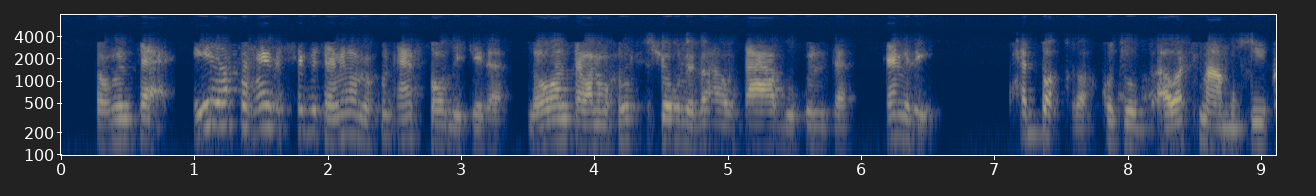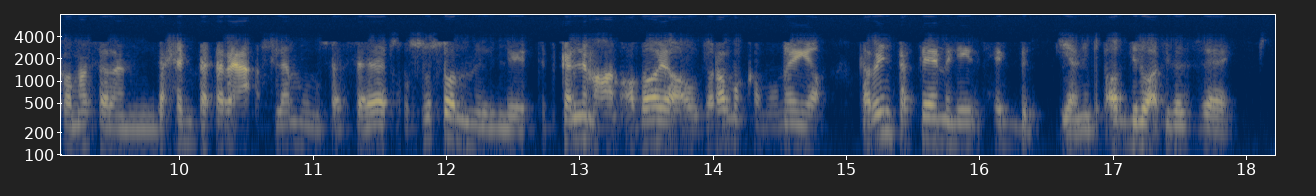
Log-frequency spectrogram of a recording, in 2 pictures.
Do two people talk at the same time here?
No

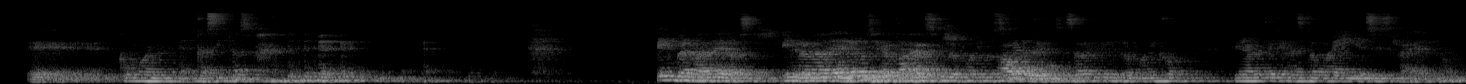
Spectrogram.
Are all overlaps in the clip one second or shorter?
No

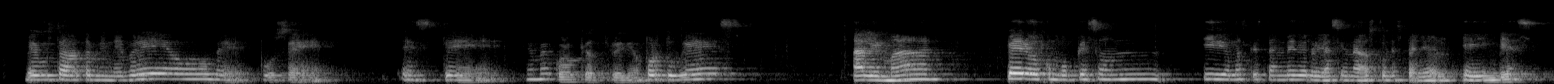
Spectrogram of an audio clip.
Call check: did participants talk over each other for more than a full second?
No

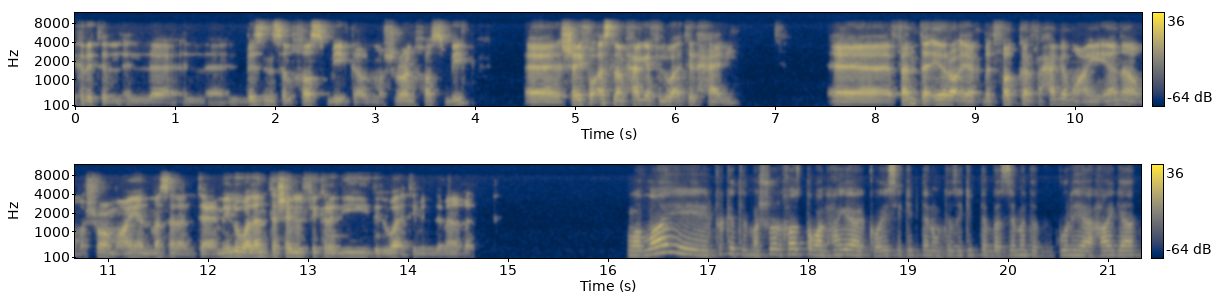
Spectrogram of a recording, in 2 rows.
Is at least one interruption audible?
No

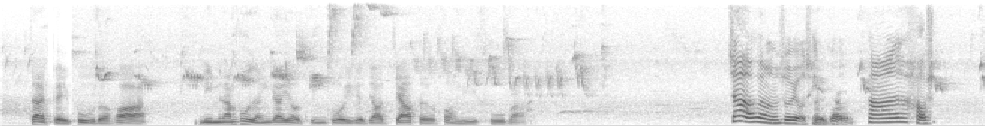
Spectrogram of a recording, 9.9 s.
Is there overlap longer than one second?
No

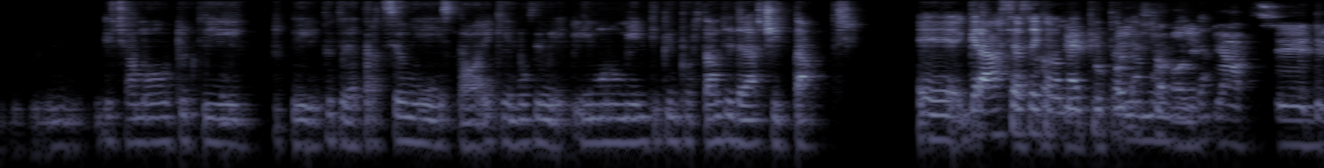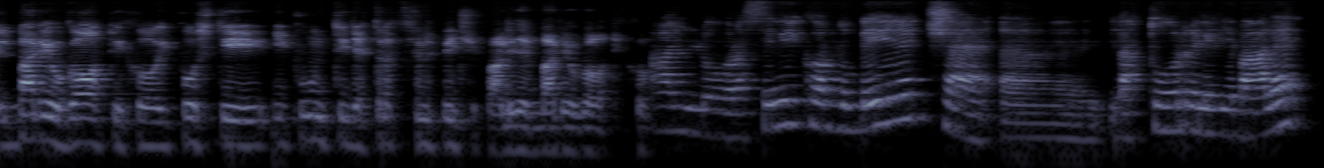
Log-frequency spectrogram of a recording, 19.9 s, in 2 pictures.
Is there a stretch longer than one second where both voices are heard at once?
Yes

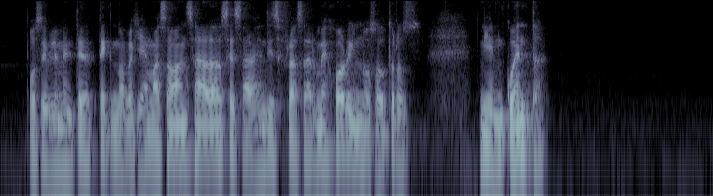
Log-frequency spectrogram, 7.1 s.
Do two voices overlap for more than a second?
No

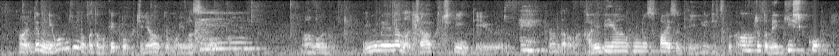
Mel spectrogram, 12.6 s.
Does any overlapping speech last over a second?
No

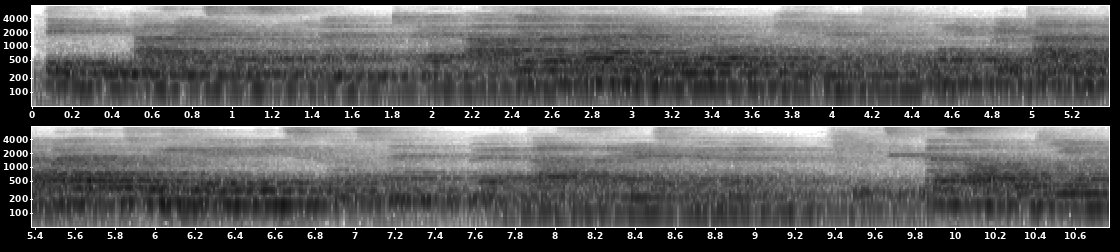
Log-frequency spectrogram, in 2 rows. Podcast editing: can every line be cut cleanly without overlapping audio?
Yes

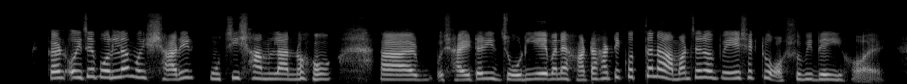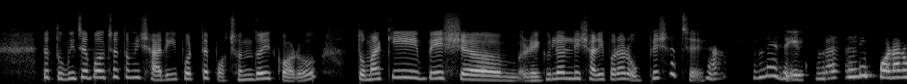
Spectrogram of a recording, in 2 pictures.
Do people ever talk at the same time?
No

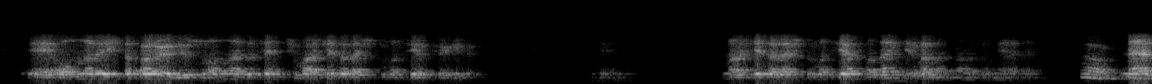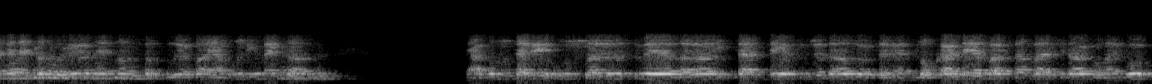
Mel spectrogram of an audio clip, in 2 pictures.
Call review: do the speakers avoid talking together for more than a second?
No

